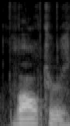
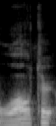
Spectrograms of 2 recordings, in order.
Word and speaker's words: Walther: we use something called vaulter's law why is this not walter why isn't that walter's law walther's law because it's german and the w is pronounced so it's walther's law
